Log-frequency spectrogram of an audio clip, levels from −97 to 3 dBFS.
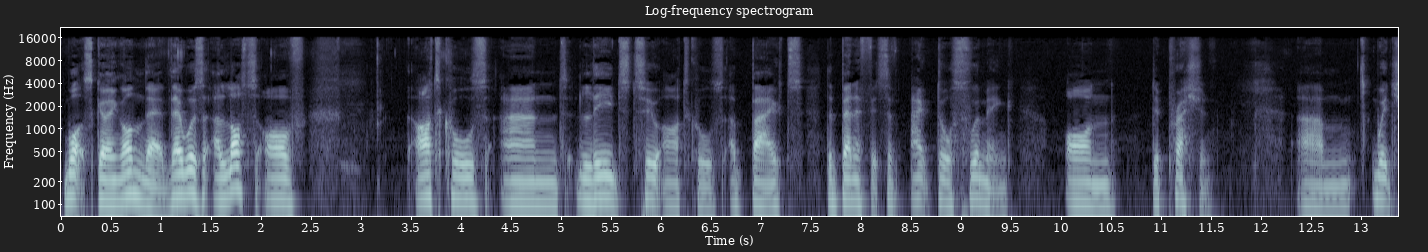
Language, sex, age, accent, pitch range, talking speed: English, male, 40-59, British, 90-110 Hz, 110 wpm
